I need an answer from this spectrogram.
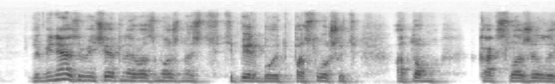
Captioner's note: translator speaking Russian language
